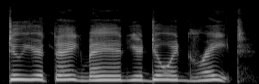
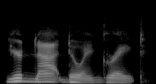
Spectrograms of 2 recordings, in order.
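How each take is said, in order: First: Higher, louder hyped-up supporter; mock cheering. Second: Lower, softer, slow put-down; deadpan rebuttal. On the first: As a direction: cheer him on with mock enthusiasm. Voicing supporters cheering him on. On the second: Real, not acted. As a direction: deflate the cheer slowly and quietly. His own rebuttal to the cheer.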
